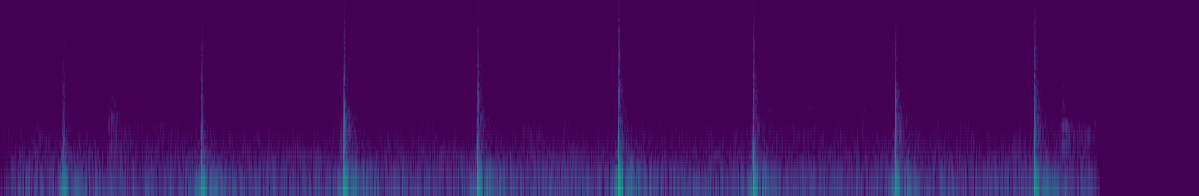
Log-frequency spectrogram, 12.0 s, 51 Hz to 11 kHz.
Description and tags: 13-Fall On The Shoulder
Fall On The Shoulder
Fall, Shoulder, Soft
